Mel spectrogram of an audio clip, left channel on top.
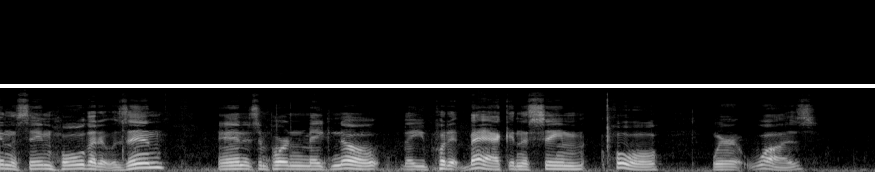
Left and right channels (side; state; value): left; silent; 66 dB below the other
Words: the same hole that it was in, and it's important to make note that you put it back in the same hole where it was,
